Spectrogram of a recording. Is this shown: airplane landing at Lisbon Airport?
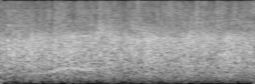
no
